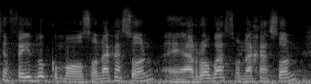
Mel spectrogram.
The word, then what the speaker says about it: Sonaxa: Sí, estamos en Facebook como Sonaja Son, @Sonaja Son, es SONAXA, Sonaxa, pero se pronuncia la X como la J en México, Sonaja.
